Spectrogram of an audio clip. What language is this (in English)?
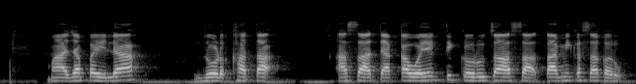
Marathi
